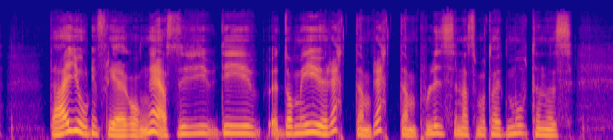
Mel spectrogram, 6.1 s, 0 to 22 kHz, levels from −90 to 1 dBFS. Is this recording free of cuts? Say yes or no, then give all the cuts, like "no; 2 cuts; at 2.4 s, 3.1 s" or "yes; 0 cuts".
no; 2 cuts; at 0.9 s, 3.7 s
